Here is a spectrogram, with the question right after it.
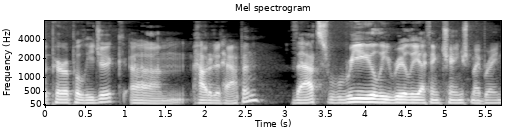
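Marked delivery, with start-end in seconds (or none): none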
